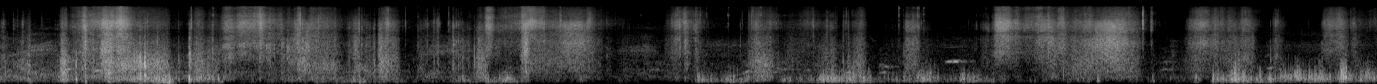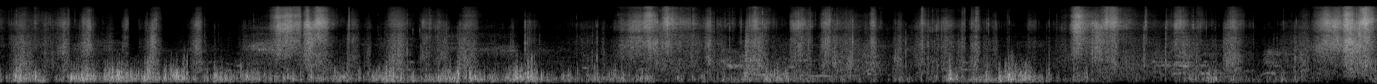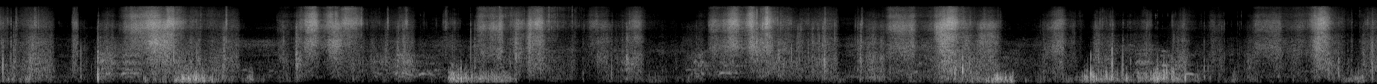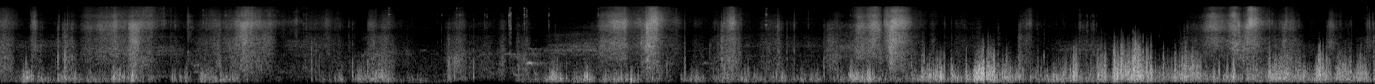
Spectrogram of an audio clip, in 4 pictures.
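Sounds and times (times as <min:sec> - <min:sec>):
snowshoe steps crunching in snow: 0:00.0 - 0:52.5, 0:53.1 - 0:55.0.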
